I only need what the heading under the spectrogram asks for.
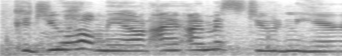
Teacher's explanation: listen to this j sound that emerges in the combination of the letters D and Y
